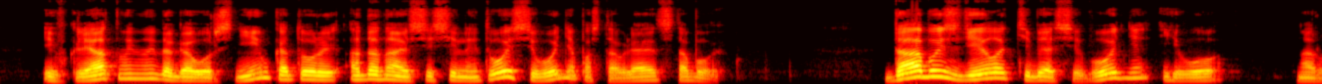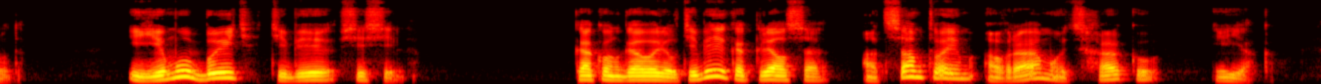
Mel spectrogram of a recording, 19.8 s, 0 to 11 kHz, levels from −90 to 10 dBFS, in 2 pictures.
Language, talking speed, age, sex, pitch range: Russian, 110 wpm, 50-69, male, 100-150 Hz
